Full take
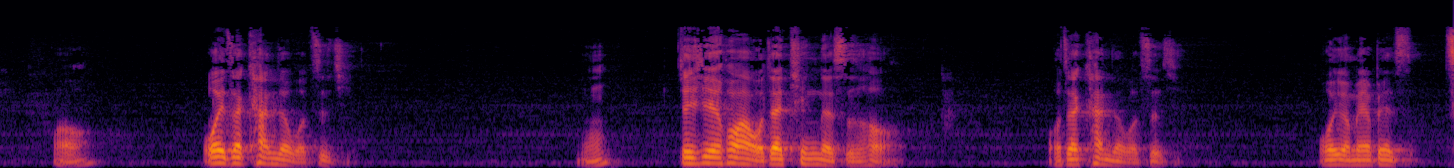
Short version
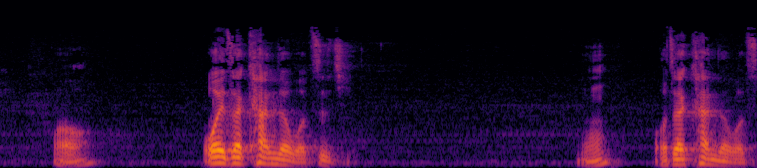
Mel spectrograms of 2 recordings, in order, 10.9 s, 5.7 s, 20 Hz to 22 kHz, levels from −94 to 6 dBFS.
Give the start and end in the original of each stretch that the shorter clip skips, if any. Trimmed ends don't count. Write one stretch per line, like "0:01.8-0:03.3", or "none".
0:04.7-0:07.6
